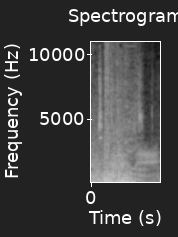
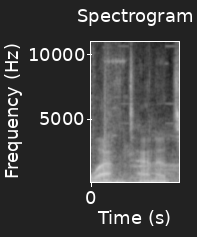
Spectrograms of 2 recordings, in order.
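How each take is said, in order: First: It is said the American way, like loo-tenants. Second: It is said the British way, like lef-tenants.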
